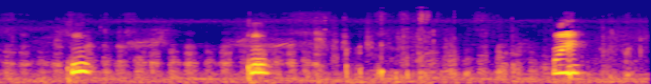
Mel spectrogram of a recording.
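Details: Youngest retriever playing indoors after a bath before going for a walk, giving three short, high whining yelps about a second and a half apart, with quieter snuffling between and a person speaking softly.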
